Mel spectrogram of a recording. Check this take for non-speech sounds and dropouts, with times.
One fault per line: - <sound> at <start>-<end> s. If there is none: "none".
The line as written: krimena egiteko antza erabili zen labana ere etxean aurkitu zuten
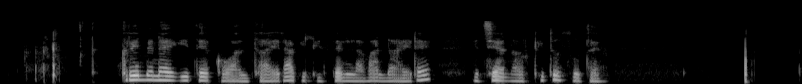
none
